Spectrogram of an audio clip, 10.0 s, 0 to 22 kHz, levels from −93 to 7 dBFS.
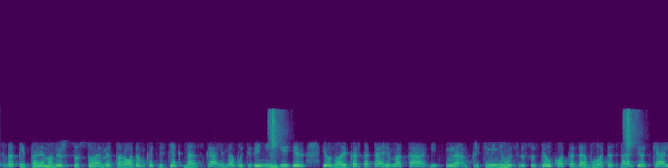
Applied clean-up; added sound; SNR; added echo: none; Rattle (instrument); 11 dB; none.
